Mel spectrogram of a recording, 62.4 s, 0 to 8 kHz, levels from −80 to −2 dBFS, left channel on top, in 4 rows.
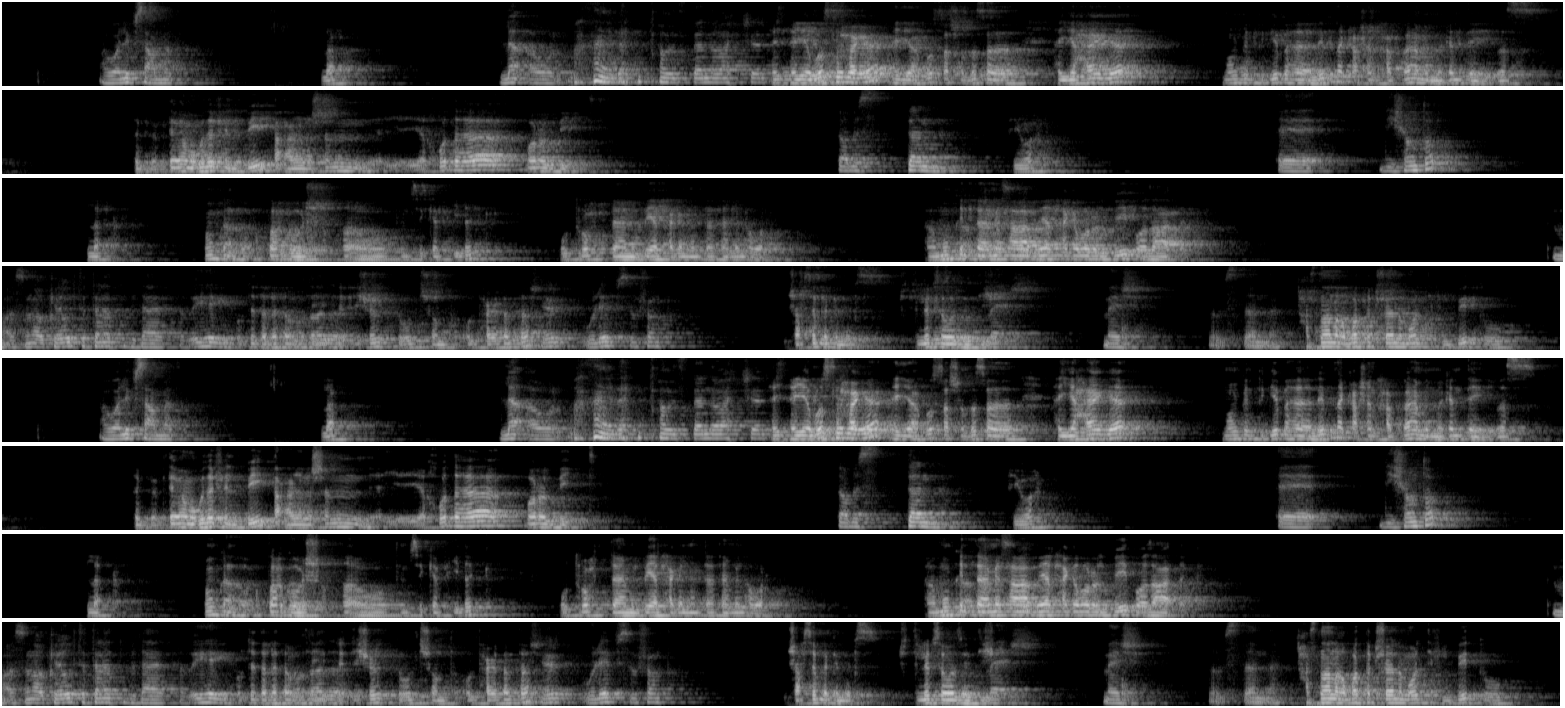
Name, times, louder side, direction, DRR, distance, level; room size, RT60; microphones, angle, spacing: voice 1, 1.0-1.8 5.0-7.8 8.3-8.8 24.0-24.3 24.7-25.1 28.4-28.8 29.4-30.0 33.3-33.8 34.1-34.4 40.5-41.6 46.7-49.2 49.6-50.3 52.1-53.4 56.6-57.2 57.8-58.2 58.9-59.6, right 1 dB, 25° right, 3 dB, 1.5 m, -34 dB
voice 2, 7.7-11.2 12.2-15.3 16.9-21.3 25.7-26.0 32.1-32.2 33.2-35.9 36.8-38.9 40.4-43.0 49.4-52.1 54.7-55.5 55.9-56.7 59.8-61.8, right 2 dB, 65° right, 3 dB, 2.9 m, -30 dB
25.0 x 19.0 x 7.8 m, 1.2 s
head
